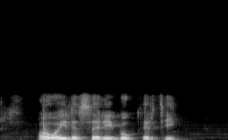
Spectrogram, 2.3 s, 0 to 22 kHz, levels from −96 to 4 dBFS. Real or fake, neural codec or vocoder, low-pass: fake; codec, 24 kHz, 0.9 kbps, WavTokenizer, small release; 7.2 kHz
